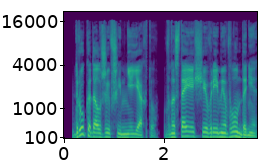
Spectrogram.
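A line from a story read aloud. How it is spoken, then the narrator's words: Plain. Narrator (Russian): сказал он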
